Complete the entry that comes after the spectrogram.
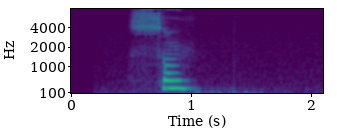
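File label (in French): "Son", French; grammaire; adjectifs possessifs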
